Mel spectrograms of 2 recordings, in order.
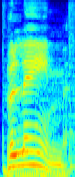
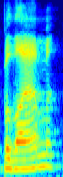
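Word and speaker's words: Blame!: and not topical anymore blame or should I say Balaam excuse me it's pronounced Balaam after the sound of the gun no one gives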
